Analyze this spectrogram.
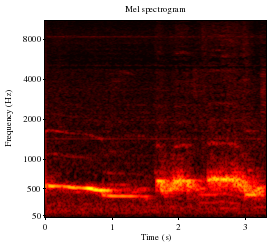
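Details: Zebra dove (puter pelung), a Javan pet bird, coos low and hollow: one long note sagging in pitch, then two shorter, slightly higher coos in quick succession.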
